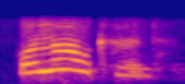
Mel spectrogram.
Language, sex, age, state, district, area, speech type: Kashmiri, female, 18-30, Jammu and Kashmir, Bandipora, rural, conversation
